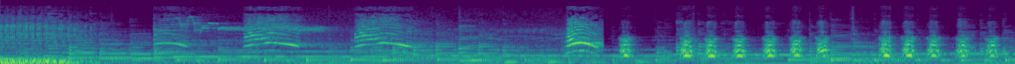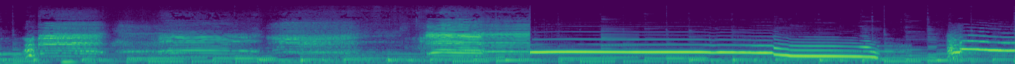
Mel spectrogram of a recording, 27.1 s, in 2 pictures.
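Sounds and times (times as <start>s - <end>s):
background music: 0.0s - 27.0s
dog barking high: 7.6s - 8.5s, 9.1s - 11.1s, 11.7s - 14.2s
goats bleating: 14.0s - 20.6s.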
